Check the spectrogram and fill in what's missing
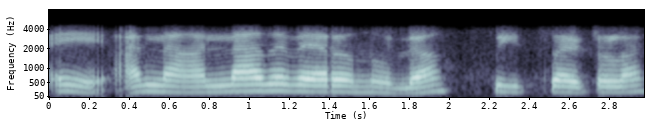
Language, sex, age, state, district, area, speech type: Malayalam, female, 18-30, Kerala, Wayanad, rural, conversation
